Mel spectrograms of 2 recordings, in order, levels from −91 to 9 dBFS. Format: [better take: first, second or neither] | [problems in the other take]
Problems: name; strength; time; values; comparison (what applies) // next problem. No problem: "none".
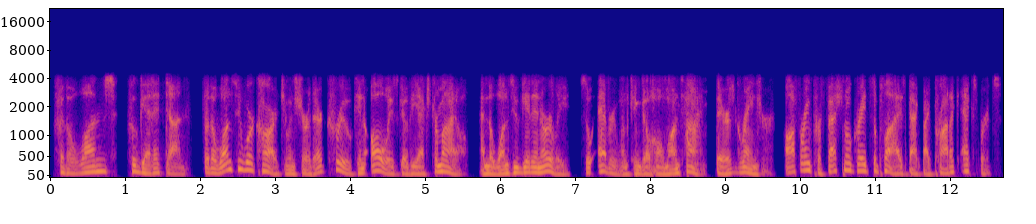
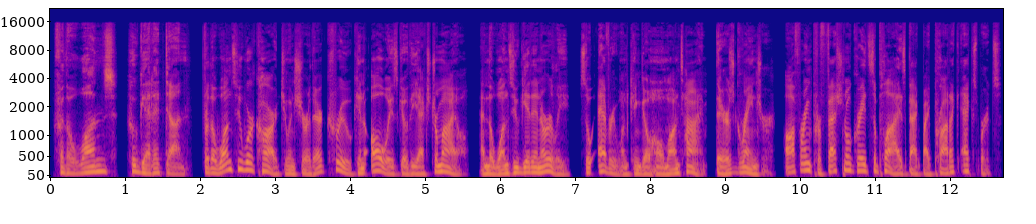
second | garbled, watery; badly; nothing above 4 kHz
